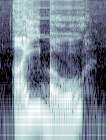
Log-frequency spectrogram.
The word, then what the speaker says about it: Aibo: It's called the Sony Aibo, A-I-B-O.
